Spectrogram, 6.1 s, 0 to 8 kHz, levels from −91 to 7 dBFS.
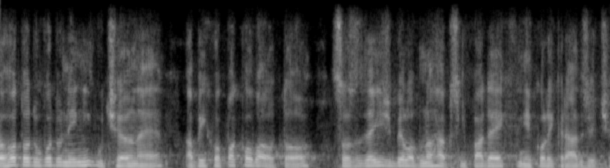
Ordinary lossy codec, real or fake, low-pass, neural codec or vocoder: Opus, 32 kbps; fake; 7.2 kHz; codec, 16 kHz, 4.8 kbps, FACodec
